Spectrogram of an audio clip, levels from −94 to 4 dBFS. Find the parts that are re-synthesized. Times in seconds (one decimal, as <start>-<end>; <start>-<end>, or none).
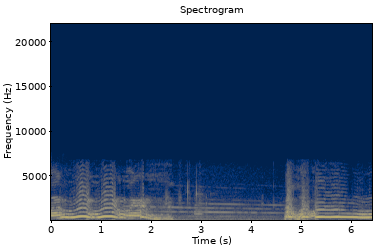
5.1-5.8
